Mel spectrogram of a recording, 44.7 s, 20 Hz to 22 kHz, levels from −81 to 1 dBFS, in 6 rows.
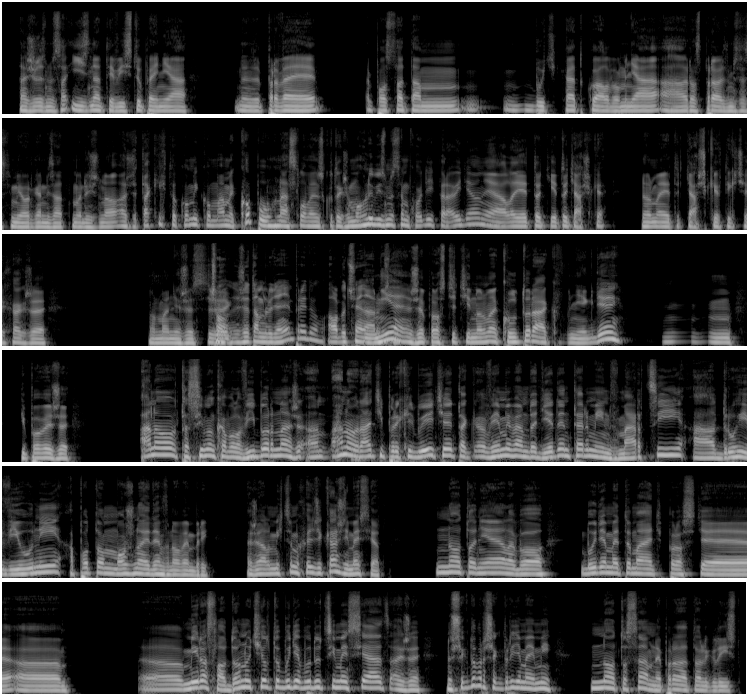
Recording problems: none

